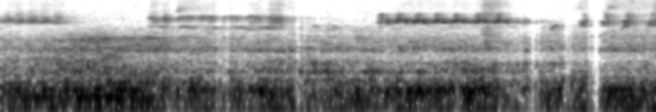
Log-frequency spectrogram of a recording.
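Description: Birds chirping in quick, high-pitched trills, several short runs one after another, over a low steady rumble.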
